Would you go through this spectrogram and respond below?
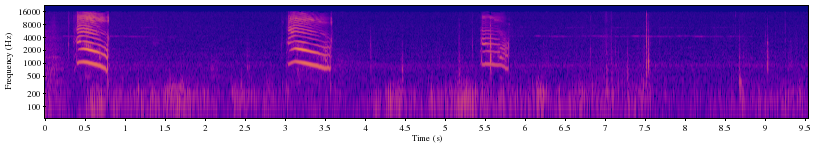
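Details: Tiny kittens making three sharp, high mews spaced a few seconds apart, each quickly falling in pitch, followed by quieter background rustling and clicks.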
